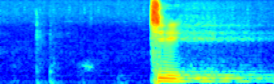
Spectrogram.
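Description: A man's drawn-out 'cek' mic-check call into a handheld microphone, amplified through a mixer with its effects engaged. It starts suddenly about a second in and holds one steady pitch.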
